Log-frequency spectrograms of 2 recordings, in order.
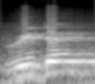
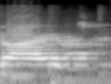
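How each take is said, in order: First: The vowel sounds like 'ee', final e voiced. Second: The vowel sounds like 'eye', final e silent. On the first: The speaker calls it wrong. "So this is not রিডে" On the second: The speaker calls it right. "R I D ই right"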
